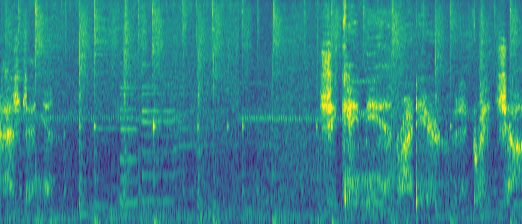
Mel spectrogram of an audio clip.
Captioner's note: whispering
